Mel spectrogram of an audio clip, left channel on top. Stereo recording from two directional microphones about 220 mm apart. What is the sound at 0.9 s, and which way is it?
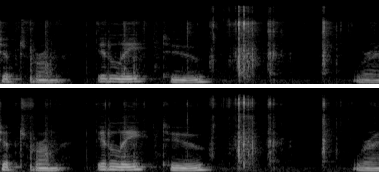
Speech, 50° right (ahead or behind).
